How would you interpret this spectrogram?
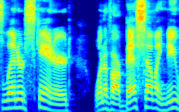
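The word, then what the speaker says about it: Lynyrd Skynyrd: Trey Tidwell opening up with the classic original pronounced Leonard skinnard one of our bestselling new records analog Productions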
